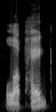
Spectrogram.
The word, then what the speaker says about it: LaPaglia: And then next, we have Anthony LaPaglia. I think that's how you say his name. – Yeah. So some people may know him from other roles, but he plays Mechanic 2.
